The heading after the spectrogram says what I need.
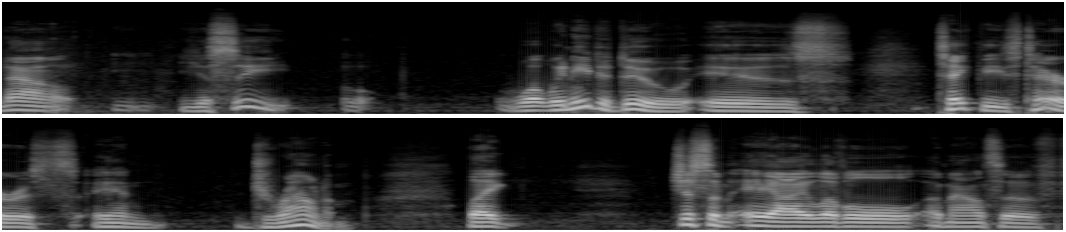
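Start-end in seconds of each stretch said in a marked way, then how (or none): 0.0-7.1 lowered, deepened voice with speechmaking rhythm. Imitating a man's speaking cadence in a lowered voice. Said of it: "if I pull his cadence out, like uh, maybe maybe lower my voice a little bit. Be like".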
